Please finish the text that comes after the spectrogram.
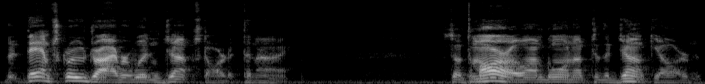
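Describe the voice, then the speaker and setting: Older guy vlogging, husky with a bright edge, easygoing storyteller. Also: fairly low pitch. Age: 60s. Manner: folksy, rambling, laughs often, mild cursing. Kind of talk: casual storytelling vlog.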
